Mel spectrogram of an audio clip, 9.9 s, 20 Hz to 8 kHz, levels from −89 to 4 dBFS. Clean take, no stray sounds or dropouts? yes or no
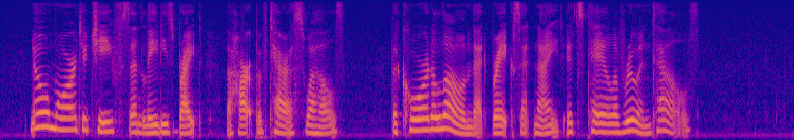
yes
